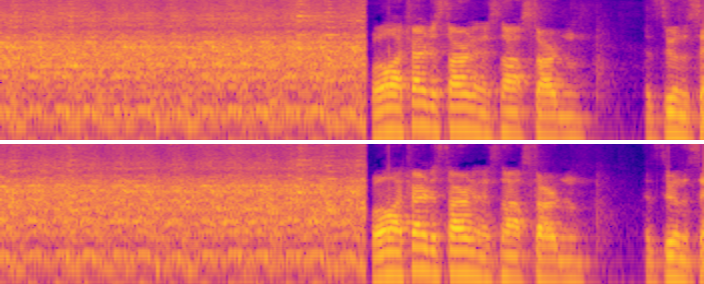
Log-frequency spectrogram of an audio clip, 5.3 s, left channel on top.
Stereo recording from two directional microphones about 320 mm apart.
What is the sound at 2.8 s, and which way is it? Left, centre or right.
Speech, centre.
